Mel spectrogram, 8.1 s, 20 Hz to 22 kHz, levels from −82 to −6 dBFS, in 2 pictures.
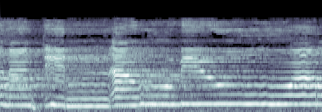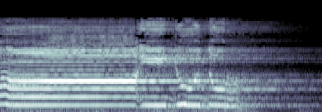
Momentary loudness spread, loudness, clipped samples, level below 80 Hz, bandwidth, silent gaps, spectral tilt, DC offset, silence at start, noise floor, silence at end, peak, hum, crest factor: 11 LU; -9 LUFS; under 0.1%; -46 dBFS; 11.5 kHz; none; -2 dB/octave; under 0.1%; 0 s; -41 dBFS; 0.55 s; 0 dBFS; none; 10 dB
